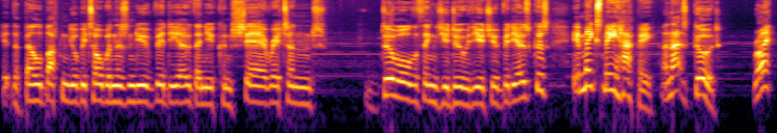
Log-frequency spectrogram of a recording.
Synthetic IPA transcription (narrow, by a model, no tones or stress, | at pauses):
ɨt̪̚ðəbɛlˠbʌʔn̩jəlˠbitʰoʊlˠd̚wə̃nðə˞zənjʉvɪdioʊðɨ̃njɨkʰɨ̃nʃɛɹɪtə̃n | d̥əɔlˠðəθɪ̃ŋzjɨdɨwɨðjʉtʰʉbvɪɾioʊz̥kʰʌzɨt̚meɪksmiɦæpiə̃nðætsɡ̥ʊd̥ | ɹaɪt̚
